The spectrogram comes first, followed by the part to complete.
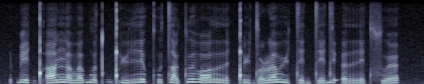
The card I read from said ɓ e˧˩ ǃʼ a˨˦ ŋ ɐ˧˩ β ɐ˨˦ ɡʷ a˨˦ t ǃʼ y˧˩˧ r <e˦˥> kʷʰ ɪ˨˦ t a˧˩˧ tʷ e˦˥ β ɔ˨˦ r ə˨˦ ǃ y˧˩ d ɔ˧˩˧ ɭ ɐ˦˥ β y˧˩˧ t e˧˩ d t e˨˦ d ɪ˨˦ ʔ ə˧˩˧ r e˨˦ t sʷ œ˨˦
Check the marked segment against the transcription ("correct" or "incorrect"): correct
